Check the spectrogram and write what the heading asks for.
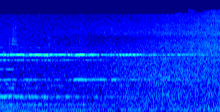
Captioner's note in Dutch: naderende auto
